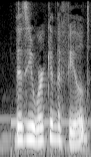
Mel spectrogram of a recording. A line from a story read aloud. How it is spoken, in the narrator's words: Ricky laughed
